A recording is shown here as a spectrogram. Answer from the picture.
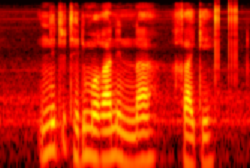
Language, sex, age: Northern Sotho, male, 22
